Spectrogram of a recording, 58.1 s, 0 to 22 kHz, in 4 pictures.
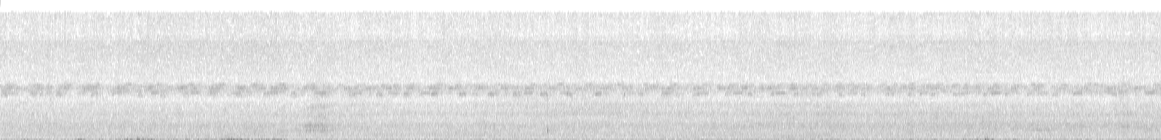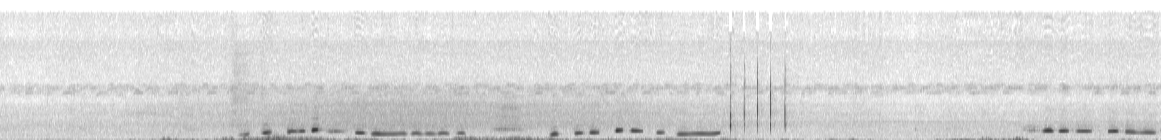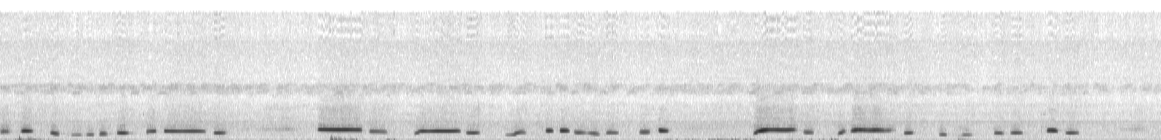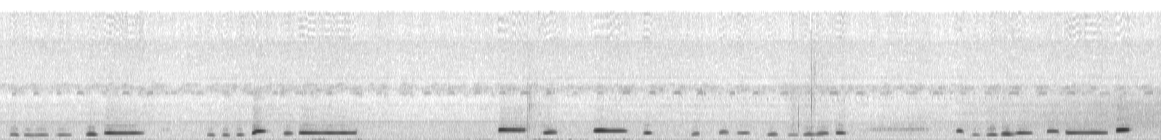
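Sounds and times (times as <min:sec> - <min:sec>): steady low hum: 0:00.0 - 0:58.0
person whistling a tune: 0:17.5 - 0:20.4, 0:21.4 - 0:24.3, 0:38.4 - 0:42.5, 0:46.2 - 0:48.0, 0:49.8 - 0:51.7, 0:52.5 - 0:54.1, 0:55.5 - 0:57.7.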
